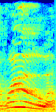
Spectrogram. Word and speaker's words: roux: So, a roux. Let's talk about roux. A roux is spelled R-O-U-X.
